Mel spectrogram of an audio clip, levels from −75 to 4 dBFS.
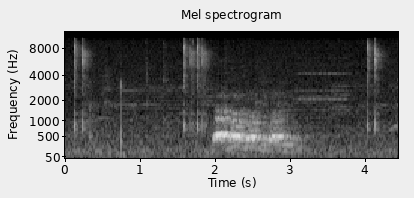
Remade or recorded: recorded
